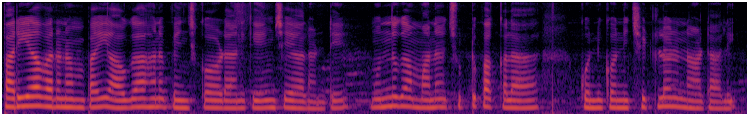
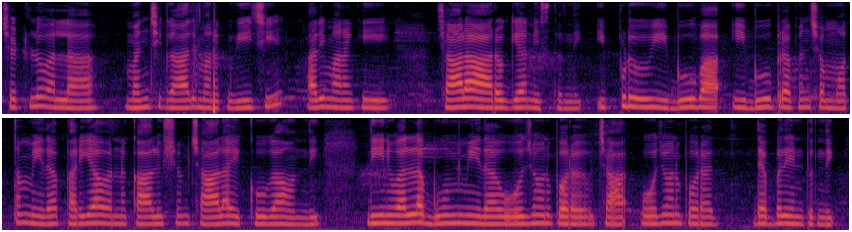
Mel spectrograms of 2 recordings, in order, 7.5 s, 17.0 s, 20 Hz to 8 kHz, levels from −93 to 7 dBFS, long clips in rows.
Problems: background sounds at intervals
